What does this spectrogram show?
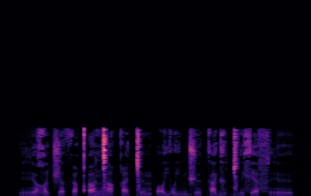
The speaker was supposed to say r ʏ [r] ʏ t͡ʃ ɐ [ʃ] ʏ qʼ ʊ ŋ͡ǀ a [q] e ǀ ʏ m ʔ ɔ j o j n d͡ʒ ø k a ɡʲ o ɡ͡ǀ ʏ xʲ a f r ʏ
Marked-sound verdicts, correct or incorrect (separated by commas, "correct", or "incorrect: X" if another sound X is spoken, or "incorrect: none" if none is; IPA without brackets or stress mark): incorrect: ʁ, incorrect: θ, correct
